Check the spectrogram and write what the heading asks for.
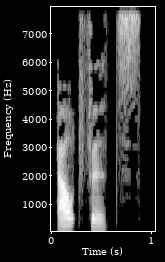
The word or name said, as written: outfit's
